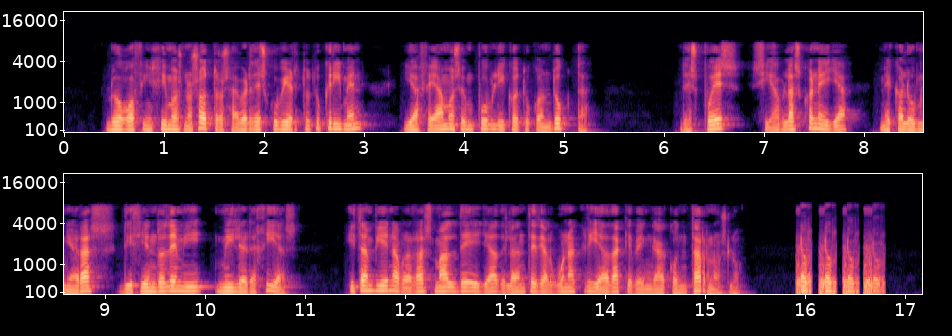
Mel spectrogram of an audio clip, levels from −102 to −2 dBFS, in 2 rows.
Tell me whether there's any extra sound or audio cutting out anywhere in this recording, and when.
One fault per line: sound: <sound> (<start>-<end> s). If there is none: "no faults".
sound: laugh (15.9-16.8 s)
